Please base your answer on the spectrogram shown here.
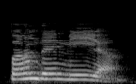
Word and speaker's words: pandemia: So for these words that end in ia, when they do not have a graphic accent elsewhere on the word, the emphasis, the stronger syllable is the last one, is that ia at the end.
